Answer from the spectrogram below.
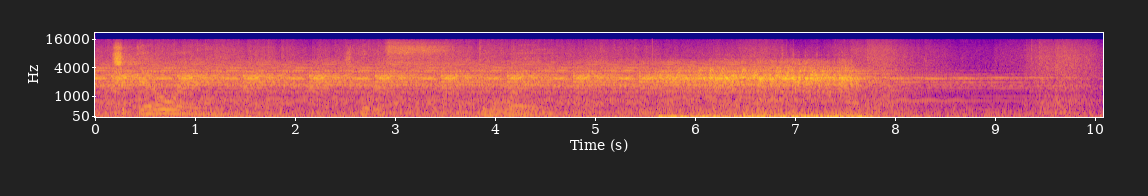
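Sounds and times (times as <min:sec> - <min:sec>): instrumental rock band: 0:00.0 - 0:10.0.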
